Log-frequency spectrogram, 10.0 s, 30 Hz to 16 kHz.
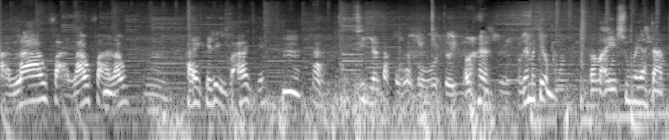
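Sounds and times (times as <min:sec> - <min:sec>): background music: 0:00.0 - 0:10.0
men speaking: 0:00.0 - 0:10.0.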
